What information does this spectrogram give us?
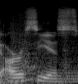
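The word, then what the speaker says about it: Arceus: It's pronounced Archus. Oh, yeah. Yeah. Like I think canonically it's Archus. I They used to say Arus.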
